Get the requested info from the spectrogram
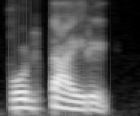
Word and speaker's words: Voltaire: Yo le digo tal cual se escribe, Voltaire.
